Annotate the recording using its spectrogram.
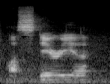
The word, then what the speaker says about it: Osteria: Osteria.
